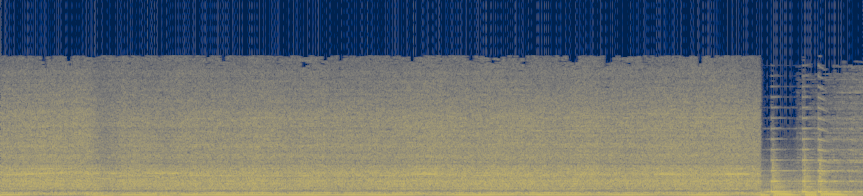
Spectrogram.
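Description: Glass-jar countertop blender running steadily, puréeing a liquid sauce mixture. Its motor pitch dips briefly about a second in, then holds steady until it cuts off just before the end.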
